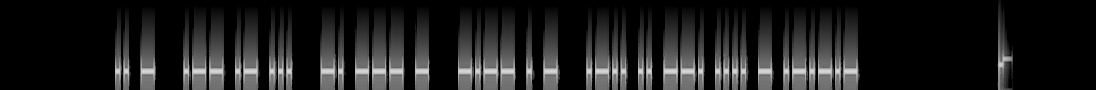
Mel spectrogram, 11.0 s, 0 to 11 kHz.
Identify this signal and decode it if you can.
Morse code, heard as a keyed tone, about 28 wpm, 700 Hz. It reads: IT WAS NOT YET LIGHT.
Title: Sentences from Top 1000 Words - Review Part 1 - 28wpm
